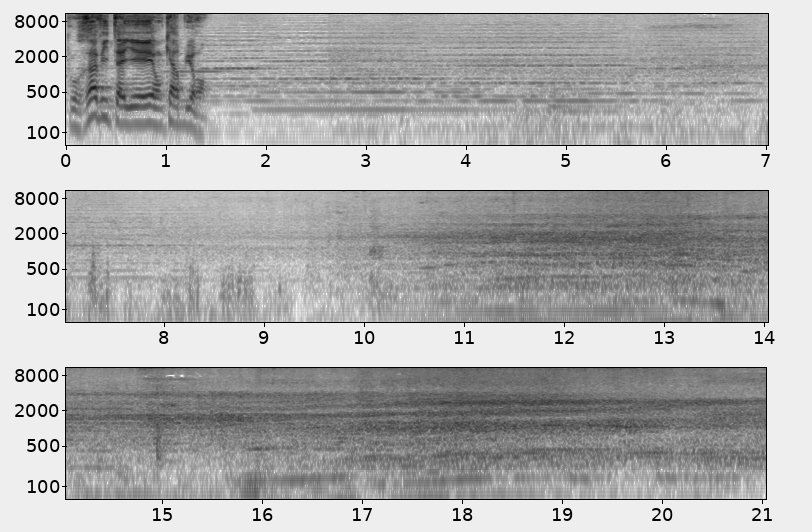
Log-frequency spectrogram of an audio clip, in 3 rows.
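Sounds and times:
diesel engine running under load: 8.8 - 21.0.

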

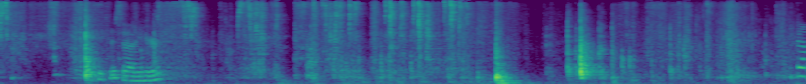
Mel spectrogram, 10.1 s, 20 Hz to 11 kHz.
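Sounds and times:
packing material rustling: 8.2 - 10.0.

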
